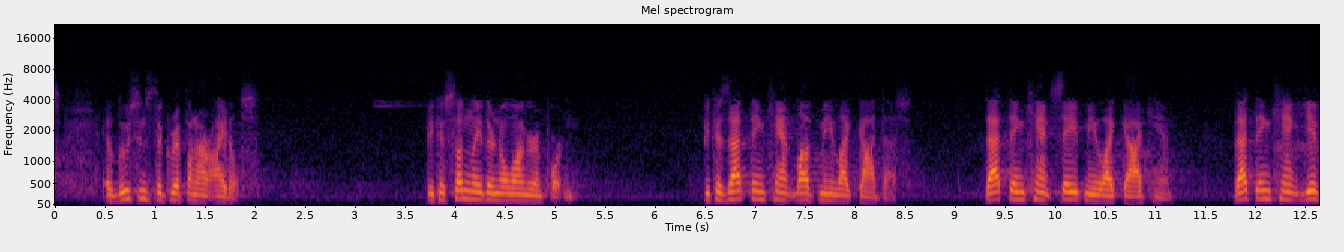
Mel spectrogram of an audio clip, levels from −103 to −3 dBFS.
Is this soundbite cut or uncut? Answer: uncut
